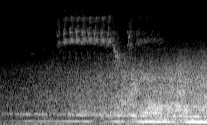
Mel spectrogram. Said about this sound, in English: but I was up recording wood warblers in my local woodland, and have a listen to this.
